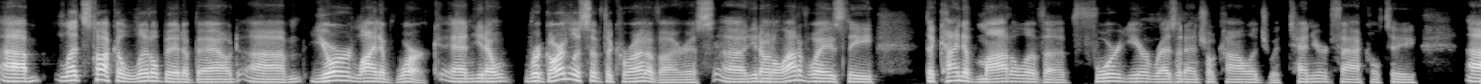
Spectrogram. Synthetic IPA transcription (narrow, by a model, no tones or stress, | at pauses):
ʌ | lətstʰɔkəlɪɾl̩ˠbɪɾɨbaʊtʌ̃ə˞lãɪ̃ñʌvwɜ˞kʰɨ̃njɨñoʊ | ɹɨɡɑɹdˡləsʌvðɨkʰə˞õʊ̃ɾ̃əvaɪɹɨsʌjɨnoʊə̃nəlɔɾʌvweɪzðɨ | ðɨkʰãɪ̃ndʌvmɑɾl̩ˠʌvə | fɔɹjɪɹɹɛzɨɾɛ̃nʃl̩ˠkʰɑlˠəd͡ʒwɨð̥tʰɛ̃njə˞d̥fækl̩ˠtʰi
